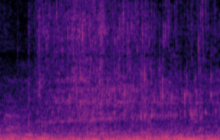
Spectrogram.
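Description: Water runs from a tap while its pressure is checked, a steady, close rush of flow that continues without a break from start to finish.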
